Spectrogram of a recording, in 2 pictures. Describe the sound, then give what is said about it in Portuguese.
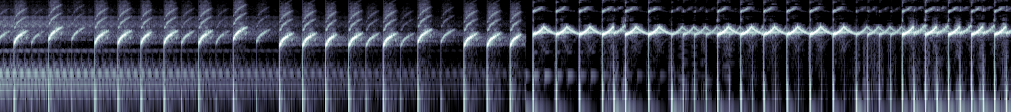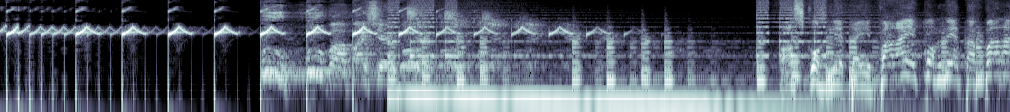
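Loud, piercing treble blasts from car speakers cycle through alarm-like patterns: rapid chirping pulses, a steady warbling tone, then a wailing sweep with a deep descending boom, all without talk. “Enfim, passa os agudos aí.”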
